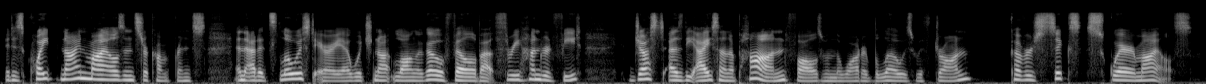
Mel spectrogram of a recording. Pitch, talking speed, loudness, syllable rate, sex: 190 Hz, 185 wpm, -19 LUFS, 5.3 syllables/s, female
